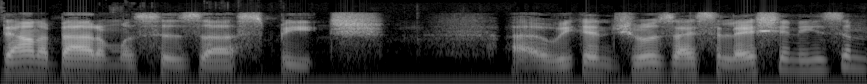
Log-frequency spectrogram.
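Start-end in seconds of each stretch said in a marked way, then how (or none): 2.7-4.3 poor put-on French accent. Reading out the notes taken on his speech, in a bad French accent. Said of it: "I can't do a good French accent".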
